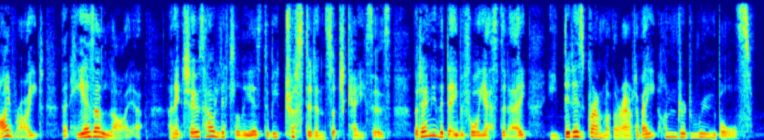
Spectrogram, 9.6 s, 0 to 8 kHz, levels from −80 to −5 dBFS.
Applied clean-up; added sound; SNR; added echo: none; none; none; none.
